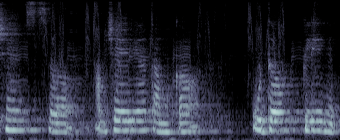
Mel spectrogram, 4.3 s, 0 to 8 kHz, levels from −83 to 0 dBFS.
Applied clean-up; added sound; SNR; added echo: neural separator model SepFormer DNS4.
